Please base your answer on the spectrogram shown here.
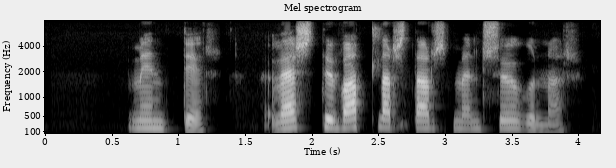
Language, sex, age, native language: Icelandic, female, 50-59, Icelandic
